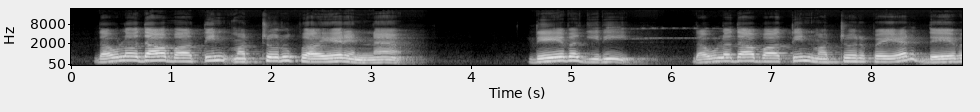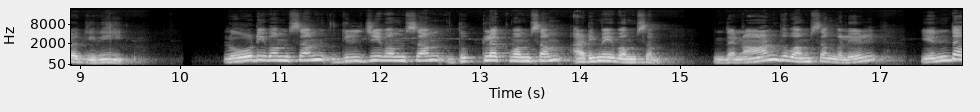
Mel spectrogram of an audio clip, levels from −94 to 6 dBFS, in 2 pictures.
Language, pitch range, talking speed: English, 180-255 Hz, 90 wpm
